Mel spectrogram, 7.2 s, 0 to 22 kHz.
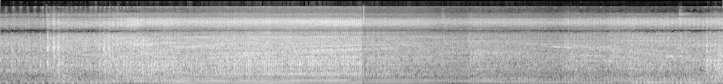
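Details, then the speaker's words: Fuel-injected motorcycle that showed VVA fault code 84, revved after the VVA solenoid connector was pushed back in until it clicked: revs rise and fall smoothly with no misfire or stumble; VVA working normally, likely a loose socket. "Được rồi, các bạn. Ở đây, hệ thống VVA vẫn hoạt động bình thường."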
